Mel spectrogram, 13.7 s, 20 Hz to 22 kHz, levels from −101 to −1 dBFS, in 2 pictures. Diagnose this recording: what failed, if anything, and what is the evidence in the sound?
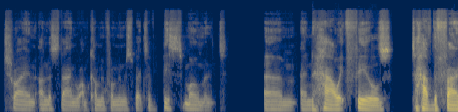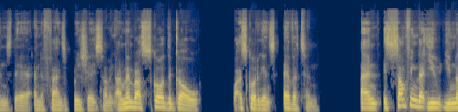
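The microphone volume stepped up twice, a fault in the call processing stage. At 4.68 s, after "this moment um and", the level jumps by about 10 dB. At 5.7 s, after "um and how it", it rises by about another 5 dB. Each time, the call software judged the input too quiet and raised the device's input volume in one step. Speech and room noise rise together and instantly, which tells it apart from a talker leaning closer or from a smooth automatic gain ramp.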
